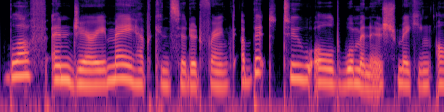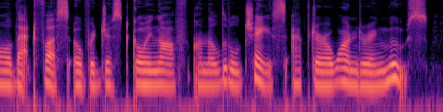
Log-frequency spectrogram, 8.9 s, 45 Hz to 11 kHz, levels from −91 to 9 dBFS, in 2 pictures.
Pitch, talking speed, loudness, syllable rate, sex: 180 Hz, 190 wpm, -20 LUFS, 5.0 syllables/s, female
